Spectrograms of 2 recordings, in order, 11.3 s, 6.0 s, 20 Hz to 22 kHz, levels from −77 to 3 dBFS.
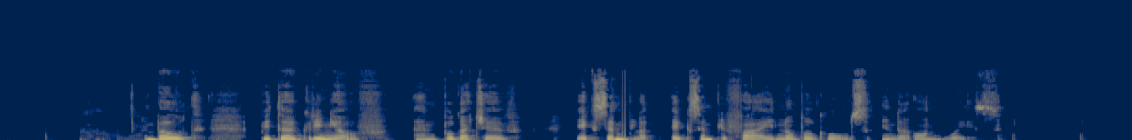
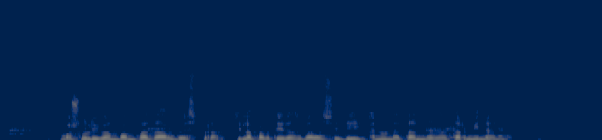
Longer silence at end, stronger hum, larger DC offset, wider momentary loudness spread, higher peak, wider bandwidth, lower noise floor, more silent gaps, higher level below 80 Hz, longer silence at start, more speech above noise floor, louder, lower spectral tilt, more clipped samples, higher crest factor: first, 1.35 s vs 0.9 s; neither; neither; first, 18 LU vs 10 LU; first, -10 dBFS vs -28 dBFS; about the same, 11.5 kHz vs 11 kHz; second, -58 dBFS vs under -90 dBFS; first, 2.57-2.61 s, 4.02-4.12 s, 5.65-5.76 s vs none; about the same, -68 dBFS vs -66 dBFS; first, 1.45 s vs 0.6 s; second, 31 dB vs over 44 dB; first, -28 LUFS vs -46 LUFS; second, -5 dB/octave vs -7.5 dB/octave; neither; about the same, 18 dB vs 18 dB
